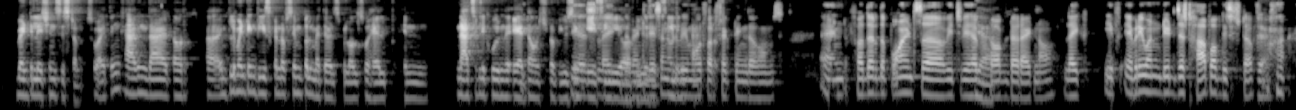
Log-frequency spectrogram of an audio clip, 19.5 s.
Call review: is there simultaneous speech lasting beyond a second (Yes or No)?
Yes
